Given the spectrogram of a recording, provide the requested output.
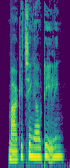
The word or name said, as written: marketingafdeling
